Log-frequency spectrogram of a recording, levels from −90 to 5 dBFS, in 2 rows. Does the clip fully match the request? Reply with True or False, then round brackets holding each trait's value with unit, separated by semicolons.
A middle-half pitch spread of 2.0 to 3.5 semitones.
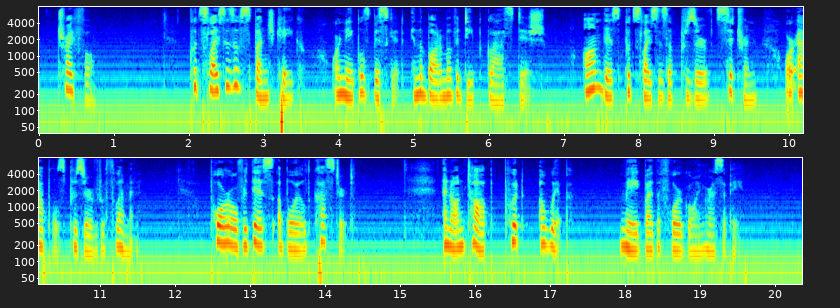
False (3.9 semitones)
